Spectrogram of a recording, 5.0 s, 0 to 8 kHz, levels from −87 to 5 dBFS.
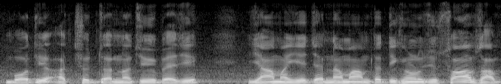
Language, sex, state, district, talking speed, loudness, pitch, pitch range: Garhwali, male, Uttarakhand, Tehri Garhwal, 190 wpm, -12 LUFS, 110 Hz, 105-120 Hz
